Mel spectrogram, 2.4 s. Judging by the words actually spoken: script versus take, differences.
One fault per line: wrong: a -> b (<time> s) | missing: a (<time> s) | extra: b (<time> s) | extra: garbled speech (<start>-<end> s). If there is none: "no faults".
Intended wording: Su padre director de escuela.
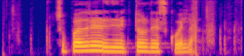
no faults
